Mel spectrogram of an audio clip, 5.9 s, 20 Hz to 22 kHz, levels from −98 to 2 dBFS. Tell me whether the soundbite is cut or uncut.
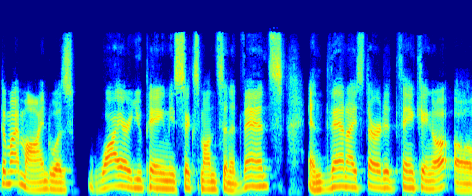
cut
